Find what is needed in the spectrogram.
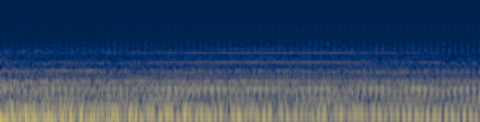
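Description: Low, dense rumble with a steady droning hum, slowly fading: the tail of a cinematic boom sound effect.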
